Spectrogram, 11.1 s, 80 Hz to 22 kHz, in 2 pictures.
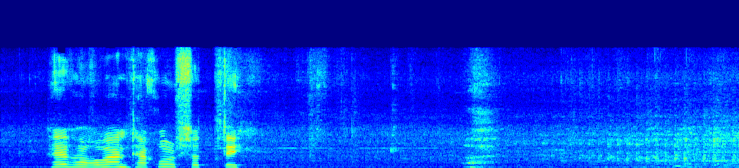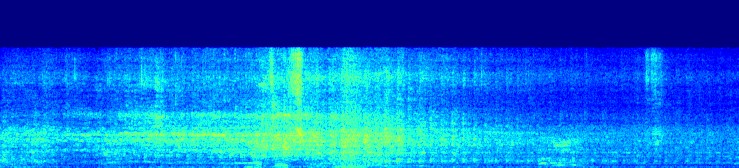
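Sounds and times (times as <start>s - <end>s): vehicle engine rumble passing: 3.9s - 11.0s.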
